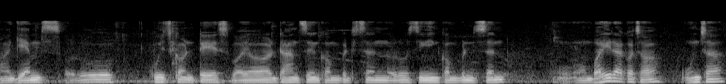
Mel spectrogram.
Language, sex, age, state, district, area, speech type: Nepali, male, 30-45, West Bengal, Alipurduar, urban, spontaneous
